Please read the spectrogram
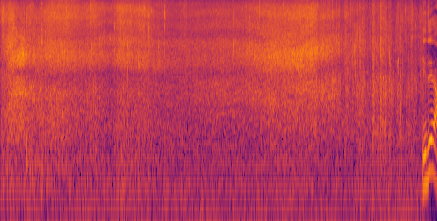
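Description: Dry grain pouring from a sack onto a grain heap: a steady hiss that begins suddenly, swells a little midway and eases off near the end.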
